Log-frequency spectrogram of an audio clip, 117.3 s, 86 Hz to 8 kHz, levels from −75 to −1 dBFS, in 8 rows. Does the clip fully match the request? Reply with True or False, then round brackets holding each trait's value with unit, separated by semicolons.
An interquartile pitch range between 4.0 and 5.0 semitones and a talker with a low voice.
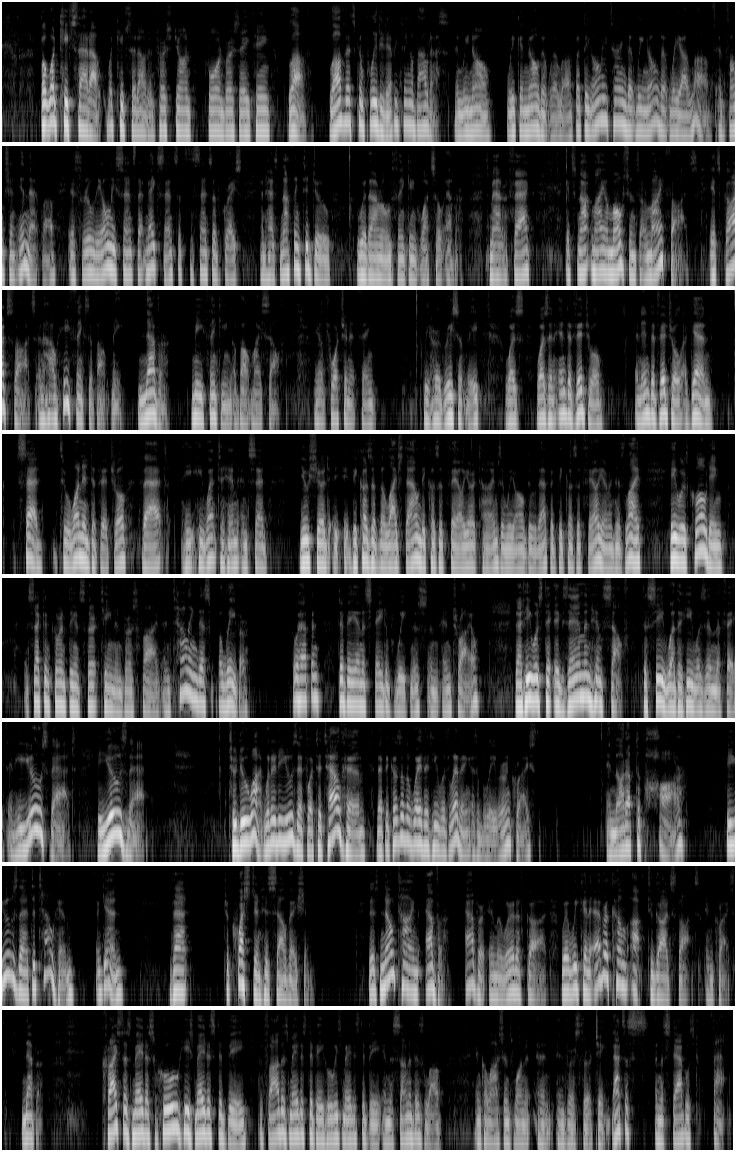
True (4.7 semitones; 120 Hz)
